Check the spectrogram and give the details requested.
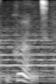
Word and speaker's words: Grund: In the heart of the Grund, pronounced Grund, district, standing proudly on the banks of the Alzette River is the Neumünster Abbey.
